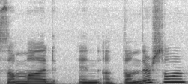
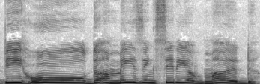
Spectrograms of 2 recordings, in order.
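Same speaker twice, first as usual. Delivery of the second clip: grand announcement; 4 semitones higher, 6 dB louder than usual. Acted. Showing off mud city.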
